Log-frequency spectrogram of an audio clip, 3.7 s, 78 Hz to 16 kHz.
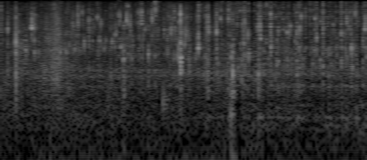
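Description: Fuel drains from the carburetor of a junked Simplicity 1250 snow blower, splashing in a steady thin trickle with small drips, close and fairly quiet.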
